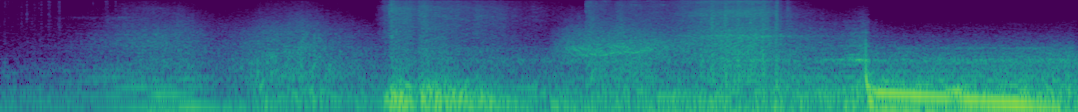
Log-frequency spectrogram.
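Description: Playback of a film-trailer mix: cinematic sound effects in quick succession (a car whooshing past, a wave crash, a fireball burst, car crashes) over a dark, rumbling score. A swell builds over the first few seconds, a bright noisy burst comes in the middle, and a sharp hit at about six and a half seconds gives way to loud low tones that fall in pitch.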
